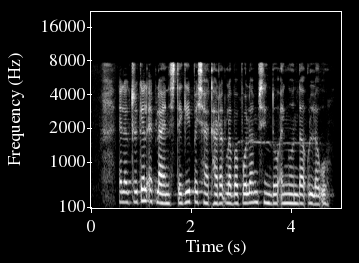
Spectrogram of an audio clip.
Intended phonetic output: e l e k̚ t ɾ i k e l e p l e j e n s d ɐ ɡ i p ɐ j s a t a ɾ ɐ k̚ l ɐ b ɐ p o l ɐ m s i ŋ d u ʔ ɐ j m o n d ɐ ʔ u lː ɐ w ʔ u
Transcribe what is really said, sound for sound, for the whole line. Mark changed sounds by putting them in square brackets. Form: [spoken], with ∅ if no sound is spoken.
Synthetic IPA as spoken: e l e k̚ t ɾ i k e l e p l [a] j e n s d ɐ ɡ i p ɐ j s a [tʰ] a ɾ ɐ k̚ l ɐ b ɐ p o l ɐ m s i ŋ d u ʔ ɐ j [ŋ] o n d ɐ ʔ u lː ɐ w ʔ u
